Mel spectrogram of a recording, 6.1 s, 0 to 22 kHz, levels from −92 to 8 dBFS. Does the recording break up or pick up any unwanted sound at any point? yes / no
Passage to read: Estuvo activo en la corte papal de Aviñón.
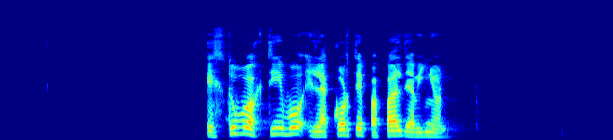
no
